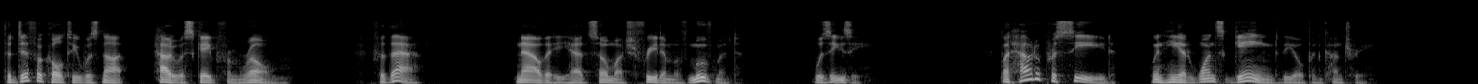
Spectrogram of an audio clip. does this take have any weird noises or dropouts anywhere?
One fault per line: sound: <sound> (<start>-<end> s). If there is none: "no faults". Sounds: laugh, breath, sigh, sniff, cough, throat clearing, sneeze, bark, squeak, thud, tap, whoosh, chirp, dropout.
no faults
